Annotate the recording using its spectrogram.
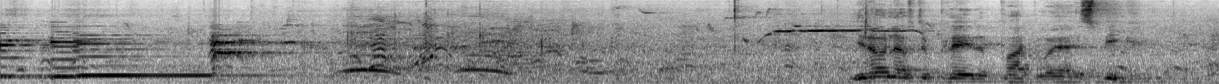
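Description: A live band plays loudly outdoors through loudspeakers.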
